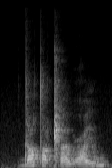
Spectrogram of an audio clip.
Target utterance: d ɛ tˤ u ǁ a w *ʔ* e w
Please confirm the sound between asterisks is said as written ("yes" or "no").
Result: no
